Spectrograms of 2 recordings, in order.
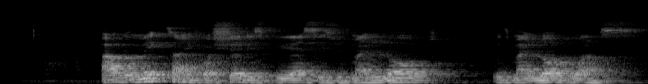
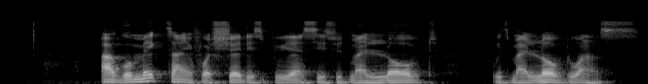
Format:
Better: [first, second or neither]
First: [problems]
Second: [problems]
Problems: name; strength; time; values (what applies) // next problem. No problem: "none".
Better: second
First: room echo; dies away in 1 s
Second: none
